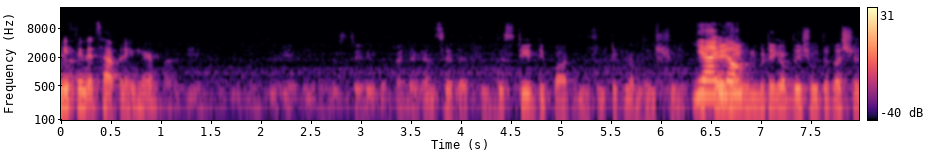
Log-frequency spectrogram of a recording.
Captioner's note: off-mike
